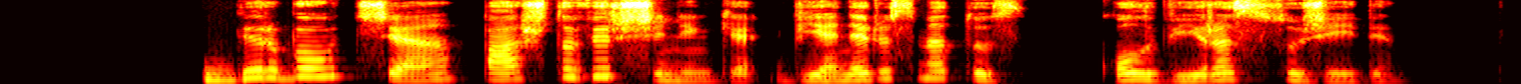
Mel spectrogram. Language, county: Lithuanian, Alytus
